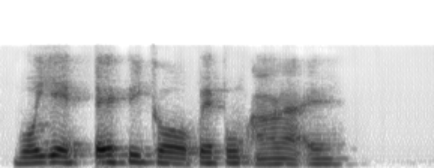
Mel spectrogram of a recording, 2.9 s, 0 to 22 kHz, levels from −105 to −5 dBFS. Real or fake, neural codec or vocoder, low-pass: fake; codec, 16 kHz, 1 kbps, X-Codec, HuBERT features, trained on general audio; 7.2 kHz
